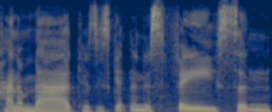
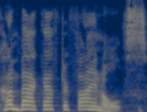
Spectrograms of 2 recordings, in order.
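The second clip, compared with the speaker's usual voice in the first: play-acted raised, high-pitched called-out yell; 9 semitones higher than usual. Recounting her reaction to a knock on the door, retelling a yell at the door. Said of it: "just yells at the door".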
